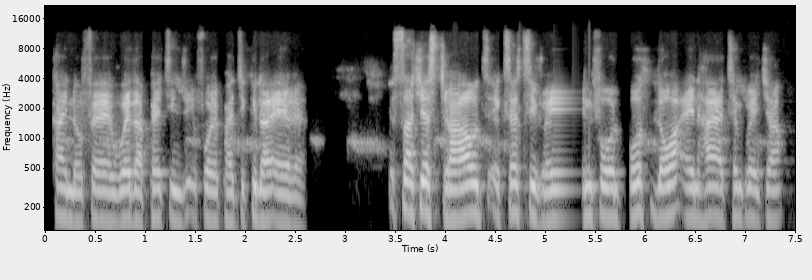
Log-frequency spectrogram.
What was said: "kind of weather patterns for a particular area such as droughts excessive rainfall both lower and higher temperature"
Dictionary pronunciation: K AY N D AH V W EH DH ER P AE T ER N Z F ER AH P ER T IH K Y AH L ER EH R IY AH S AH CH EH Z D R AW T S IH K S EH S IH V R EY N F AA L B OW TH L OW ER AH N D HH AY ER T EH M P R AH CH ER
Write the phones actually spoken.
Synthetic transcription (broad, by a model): K AY N D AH F W EH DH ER P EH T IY N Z F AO AH P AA T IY K Y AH L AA EH R IY AH S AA CH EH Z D R AW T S IH K S EH S IH V R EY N F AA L B OW TH L OW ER AH N D HH AY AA T EH M P R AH CH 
